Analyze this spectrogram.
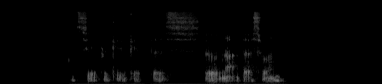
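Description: A young woman speaks quietly over an online call.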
